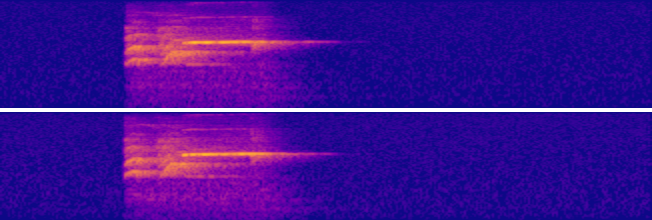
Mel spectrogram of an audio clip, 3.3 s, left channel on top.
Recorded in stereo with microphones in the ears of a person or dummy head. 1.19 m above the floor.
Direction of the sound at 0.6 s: 75° right (ahead or behind).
